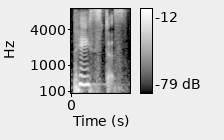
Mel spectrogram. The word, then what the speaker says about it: pistis: I was looking up the Greek words for faith, and in one of the readings I read, it said that there's the Greek word pistis, which is spelt P-I-S-T-I-S, or pistis.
